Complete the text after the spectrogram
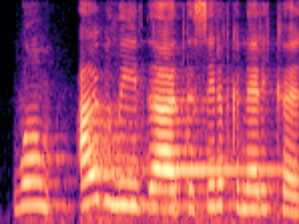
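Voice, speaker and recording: A woman with a high voice speaks in a Spanish accent, with ordinary pitch variation. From Puerto Rico. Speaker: nonprofit regional director; panelist. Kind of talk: panel discussion. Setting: stage with live audience.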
